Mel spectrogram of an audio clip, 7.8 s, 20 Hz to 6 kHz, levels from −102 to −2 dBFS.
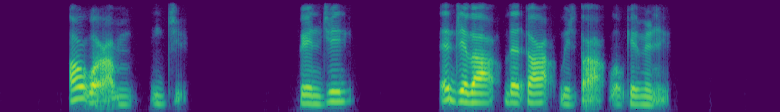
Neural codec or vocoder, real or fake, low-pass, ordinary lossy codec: autoencoder, 44.1 kHz, a latent of 192 numbers a frame, MeloTTS; fake; 5.4 kHz; none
